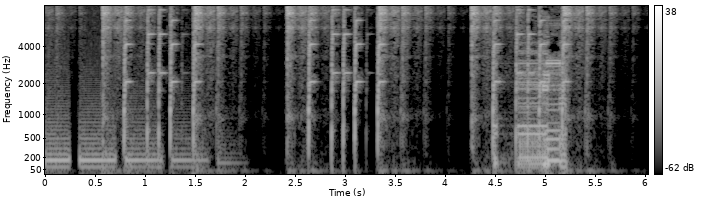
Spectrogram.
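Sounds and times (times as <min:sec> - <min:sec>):
hip hop music: 0:00.0 - 0:01.8, 0:04.5 - 0:05.2.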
